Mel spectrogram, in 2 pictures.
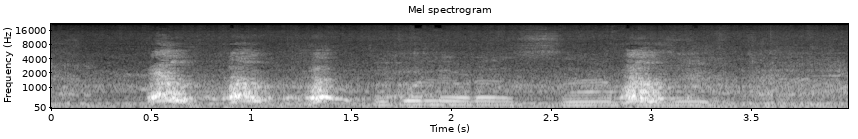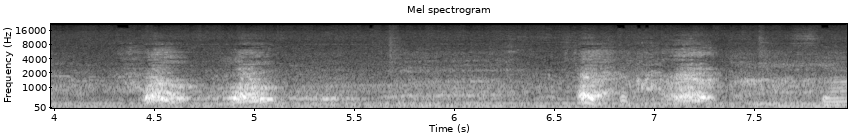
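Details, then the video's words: Dog fighting a snake. It gives sharp, hoarse barks in quick pairs and triplets, separated by pauses of one to two seconds, over a steady background hum. "सांप संग लरदै कुकुर"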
